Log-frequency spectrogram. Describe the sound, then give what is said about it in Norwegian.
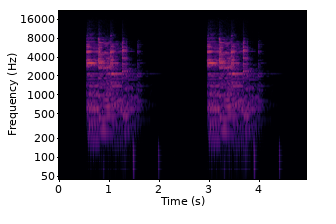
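A mobile phone ringtone plays twice, each burst a bright, rich musical phrase about a second and a half long, separated by a short pause, heard clearly with no talking. “Ja, det er ringtonen min da”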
